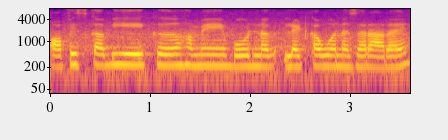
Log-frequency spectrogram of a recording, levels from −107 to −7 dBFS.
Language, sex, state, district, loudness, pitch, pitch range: Hindi, female, Madhya Pradesh, Bhopal, -14 LUFS, 210 Hz, 205-225 Hz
